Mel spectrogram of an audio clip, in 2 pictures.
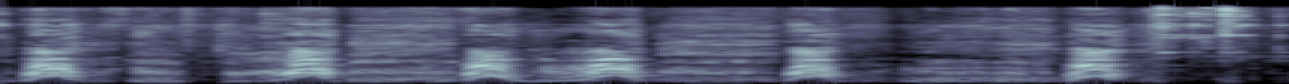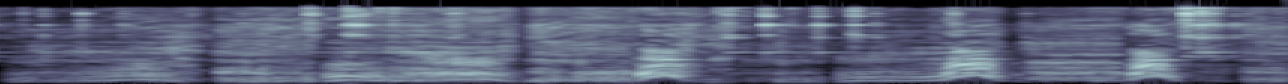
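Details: Angry Tibetan Mastiffs, known locally as Bhote Kukur, barking in deep, rough bursts with uneven gaps. Some barks come singly and others in quick pairs, and a growly stretch runs through the middle.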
